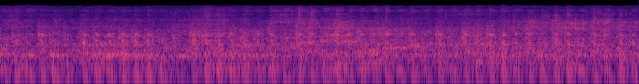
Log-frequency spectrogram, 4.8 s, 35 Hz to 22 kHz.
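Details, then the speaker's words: Honda CB110 single-cylinder after timing chain repair with a stiffer tensioner arm fitted: steady, even idle with a smooth low thrum; the earlier tensioner-arm ticking is gone, engine quiet and healthy. "So yun guys, wala na yung lagatik na naririnig natin kanina, no? Sa tensioner arm."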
